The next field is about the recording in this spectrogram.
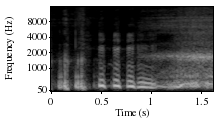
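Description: A quick run of short, voiced gasping bursts turns into one long, raspy inhale that trails off, from a scene in the film Poltergeist.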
